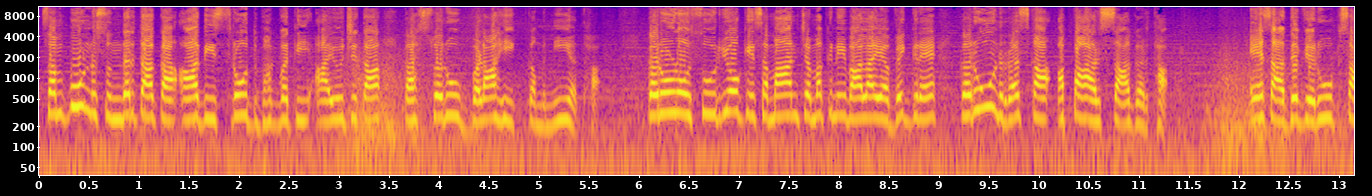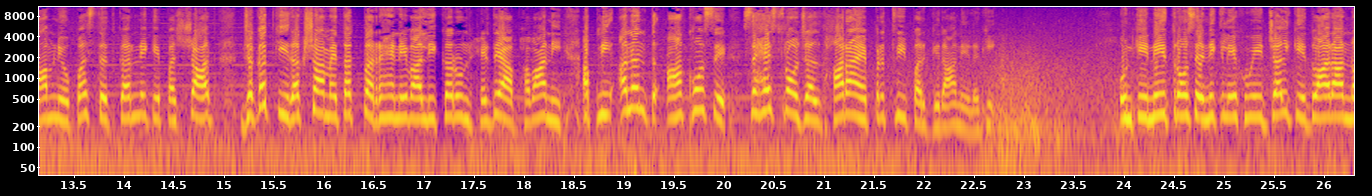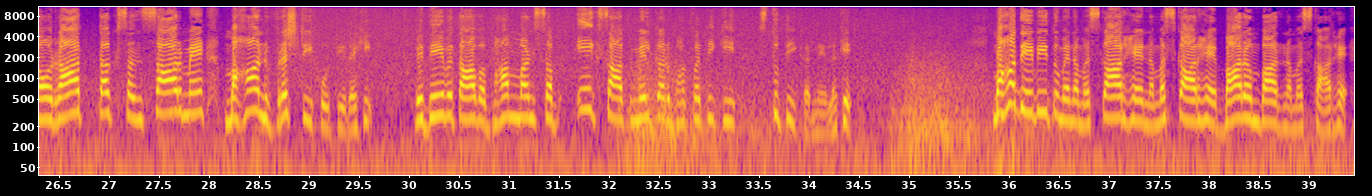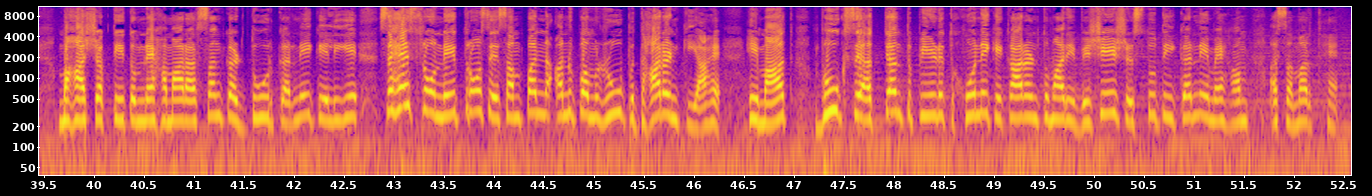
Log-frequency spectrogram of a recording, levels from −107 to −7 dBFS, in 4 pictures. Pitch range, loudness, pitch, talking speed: 245-290 Hz, -14 LUFS, 270 Hz, 145 wpm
